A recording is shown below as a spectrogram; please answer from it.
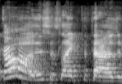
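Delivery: put-on high old person voice. Retelling a video game scene, the speaker quotes Frankly in an old person voice. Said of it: "that's just my old person voice now".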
